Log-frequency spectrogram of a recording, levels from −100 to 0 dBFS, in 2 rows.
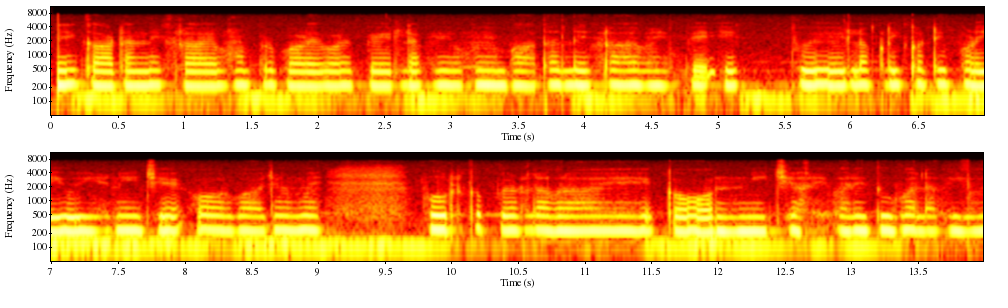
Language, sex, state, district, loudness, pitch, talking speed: Hindi, female, Bihar, Saharsa, -16 LUFS, 220 Hz, 190 wpm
